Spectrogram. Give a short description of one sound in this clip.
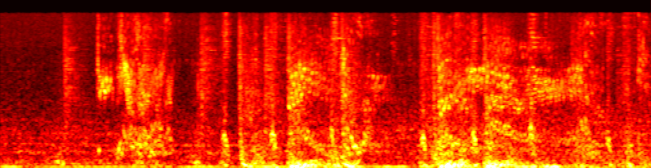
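Video game weapons clash and explode in a fight.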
